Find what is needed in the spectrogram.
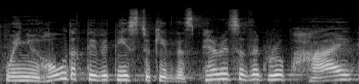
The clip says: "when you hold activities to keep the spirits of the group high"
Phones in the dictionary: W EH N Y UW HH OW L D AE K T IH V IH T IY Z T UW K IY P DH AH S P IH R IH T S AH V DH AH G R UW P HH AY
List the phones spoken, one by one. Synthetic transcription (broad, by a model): W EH N Y UW HH OW L D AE K T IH V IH T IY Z T UW K IY P DH AH S P IH R IH T S AH V DH AH G R UW P HH AY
